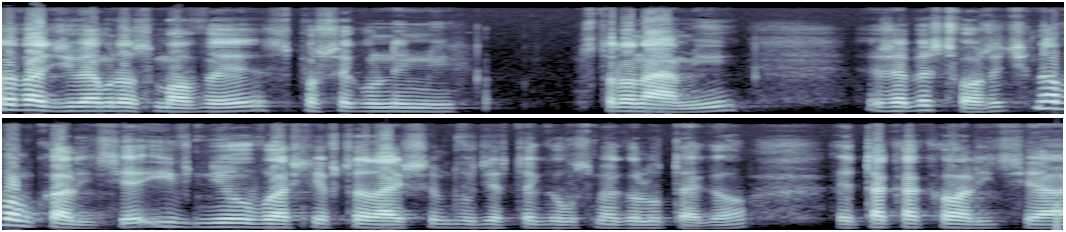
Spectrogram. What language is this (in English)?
Polish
